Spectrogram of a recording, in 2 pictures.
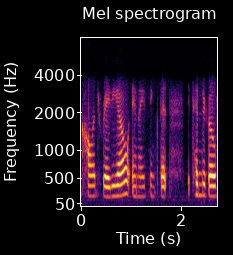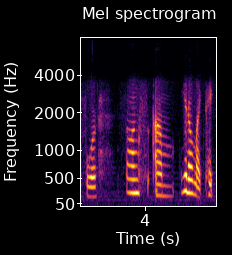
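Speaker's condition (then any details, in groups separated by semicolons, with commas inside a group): No condition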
